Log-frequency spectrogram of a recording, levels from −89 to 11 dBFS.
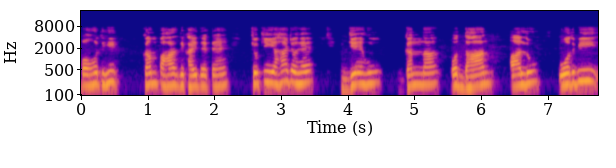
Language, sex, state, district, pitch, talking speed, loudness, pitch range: Hindi, male, Uttar Pradesh, Muzaffarnagar, 200 Hz, 155 wpm, -16 LUFS, 180-215 Hz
